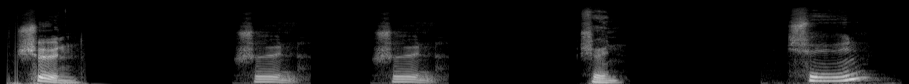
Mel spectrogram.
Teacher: Pareciera como que le agregan una n. No suena la N puramente.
